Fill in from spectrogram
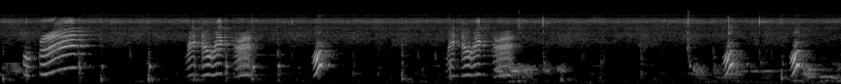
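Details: Pet Indian ringneck parakeet, trained by daily repetition, talking indoors and saying "Papa Papa" and its name. Several loud, nasal, harmonic phrases rise and fall in short bursts, with a steady high-pitched whine behind them.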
